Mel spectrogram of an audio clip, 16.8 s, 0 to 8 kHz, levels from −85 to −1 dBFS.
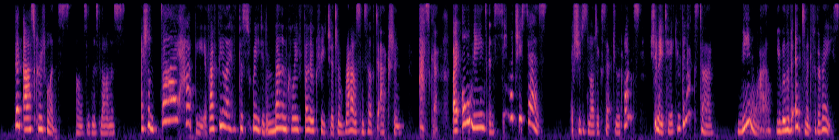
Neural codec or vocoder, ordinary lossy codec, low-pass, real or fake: codec, 16 kHz, 2 kbps, FreqCodec, smaller model; MP3, 64 kbps; 7.2 kHz; fake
